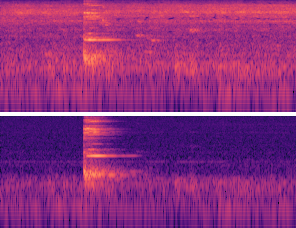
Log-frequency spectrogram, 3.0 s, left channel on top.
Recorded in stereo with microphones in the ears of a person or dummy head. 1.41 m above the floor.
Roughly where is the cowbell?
Left.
